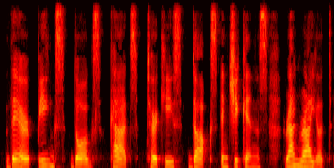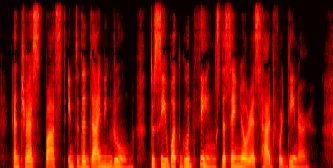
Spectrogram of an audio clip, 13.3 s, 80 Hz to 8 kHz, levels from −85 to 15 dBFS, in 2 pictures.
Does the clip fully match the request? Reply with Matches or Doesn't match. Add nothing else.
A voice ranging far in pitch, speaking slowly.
Doesn't match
